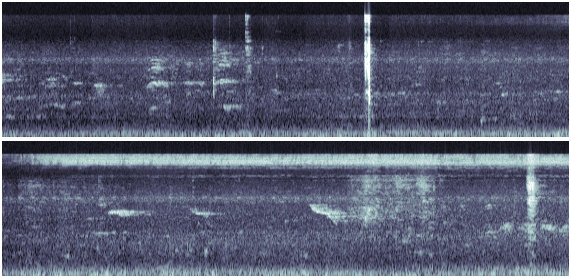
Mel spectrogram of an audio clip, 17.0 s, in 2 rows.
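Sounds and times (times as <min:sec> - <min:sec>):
distant bird chirps: 0:05.0 - 0:17.0.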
